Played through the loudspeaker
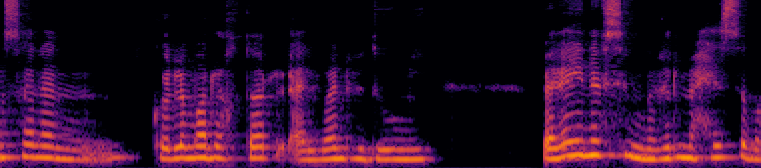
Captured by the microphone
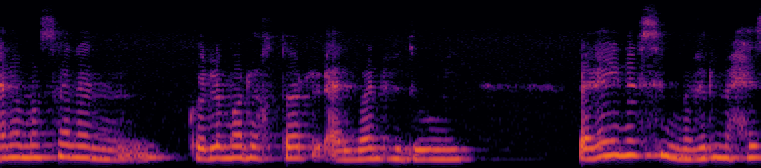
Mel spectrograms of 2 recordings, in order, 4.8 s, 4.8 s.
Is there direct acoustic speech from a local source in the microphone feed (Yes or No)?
No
